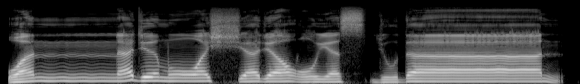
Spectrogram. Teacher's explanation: والنجم والشجر يسجدان، را کو موٹا ادا کریں گے، جیم نون پہ نون مشدد کا غنہ ہے، جیم پہ قلقلہ ہے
